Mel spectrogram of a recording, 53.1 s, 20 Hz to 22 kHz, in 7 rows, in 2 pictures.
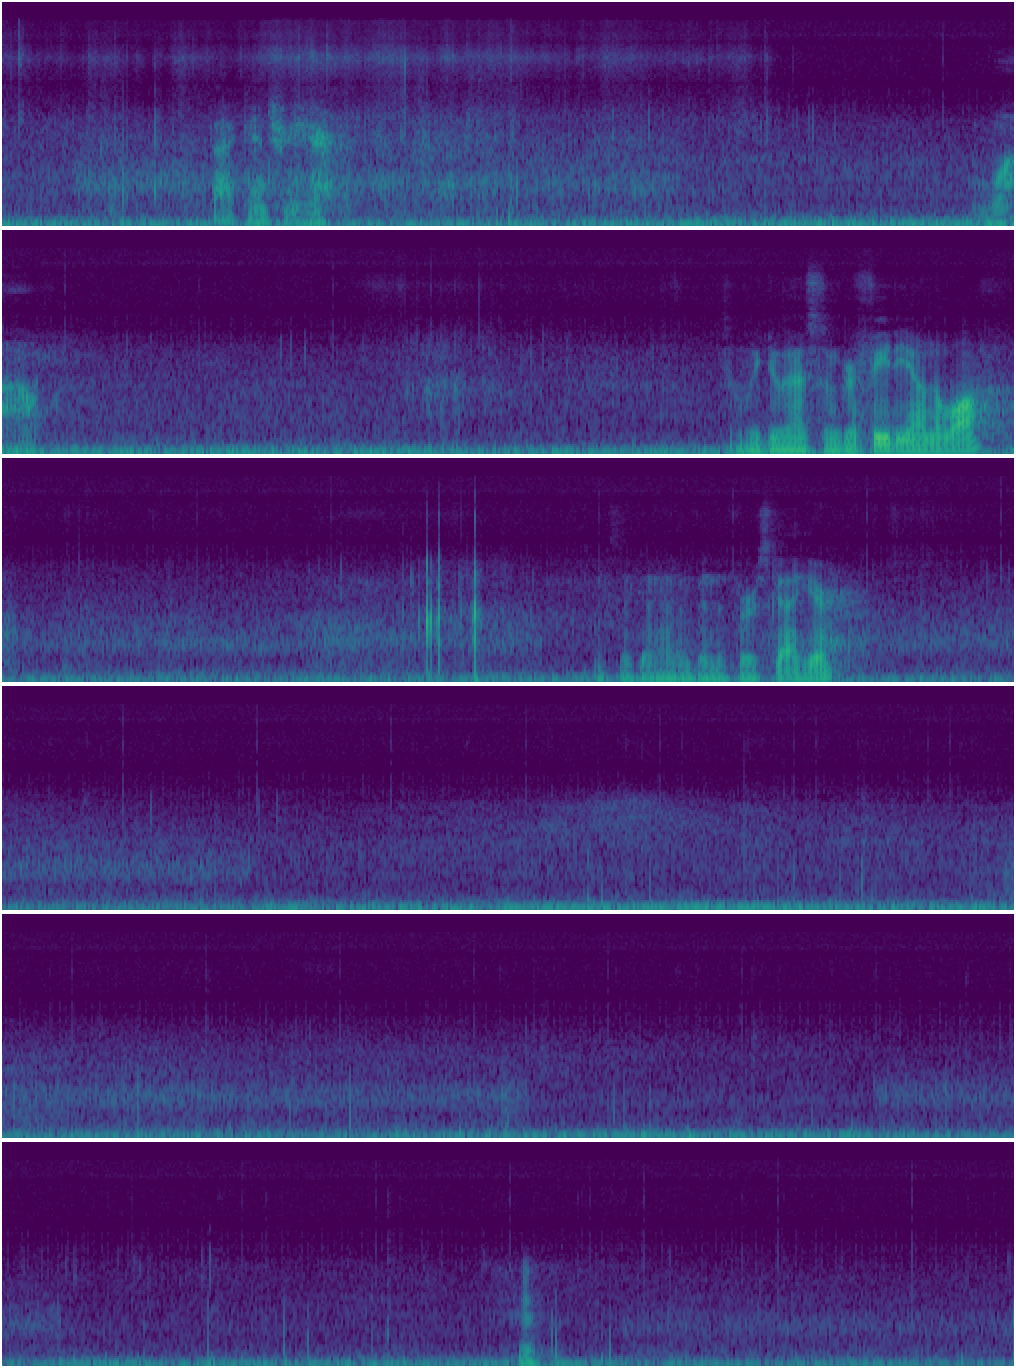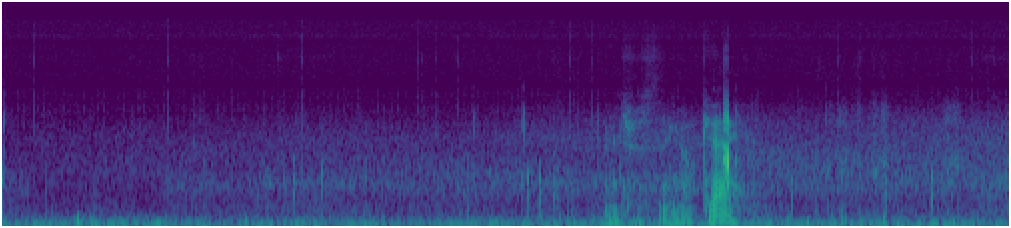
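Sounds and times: footsteps on dirt and straw: 0:00.0 - 0:05.8.

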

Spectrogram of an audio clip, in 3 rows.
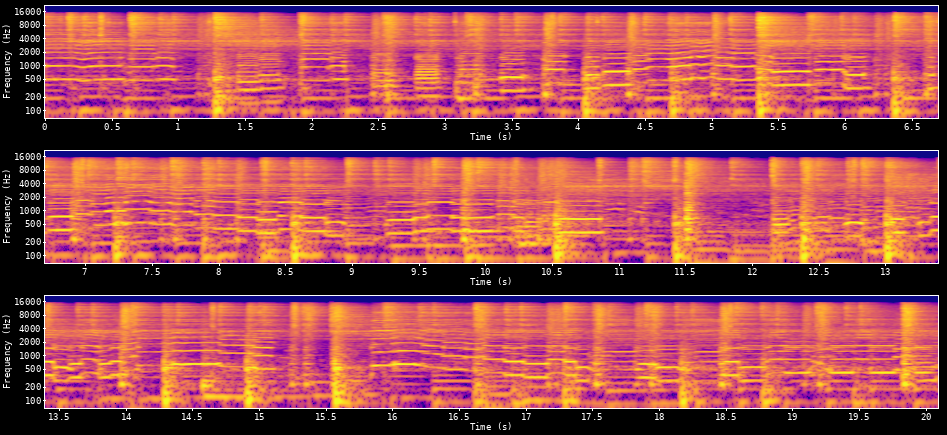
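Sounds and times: drum and cymbal hits: 0:00.0 - 0:20.0
saxophone melody: 0:00.0 - 0:20.0
upright bass walking: 0:00.0 - 0:20.0.

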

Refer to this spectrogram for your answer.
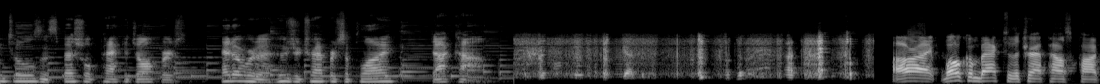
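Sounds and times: voice over old radio: 0:05.2 - 0:08.7
radio crackle: 0:05.2 - 0:08.8.

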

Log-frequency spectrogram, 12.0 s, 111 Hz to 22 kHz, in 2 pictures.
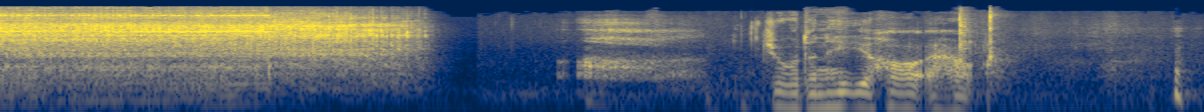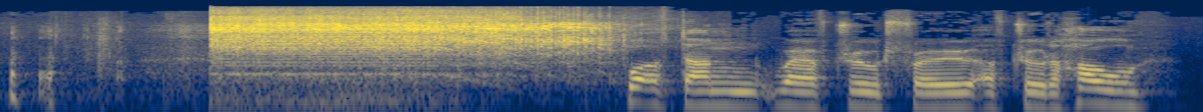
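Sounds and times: power drill boring into concrete: 0:00.0 - 0:02.2, 0:07.1 - 0:09.4.

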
